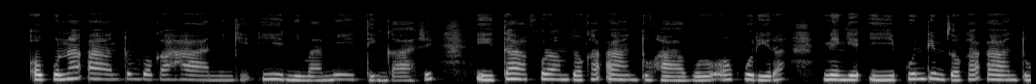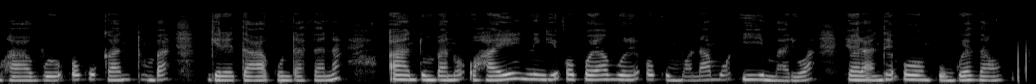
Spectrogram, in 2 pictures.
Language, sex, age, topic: Oshiwambo, female, 18-24, finance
